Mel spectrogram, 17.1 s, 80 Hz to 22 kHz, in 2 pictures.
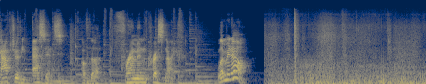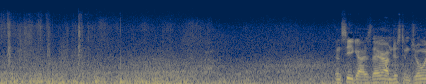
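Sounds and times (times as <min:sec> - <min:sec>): footsteps on gravel: 0:05.3 - 0:11.1
wind buffeting microphone: 0:05.3 - 0:17.0.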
